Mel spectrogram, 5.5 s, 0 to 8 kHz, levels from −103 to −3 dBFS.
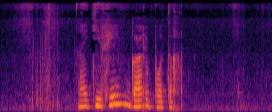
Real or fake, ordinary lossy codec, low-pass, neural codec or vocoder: fake; MP3, 32 kbps; 7.2 kHz; vocoder, 44.1 kHz, 128 mel bands every 256 samples, BigVGAN v2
